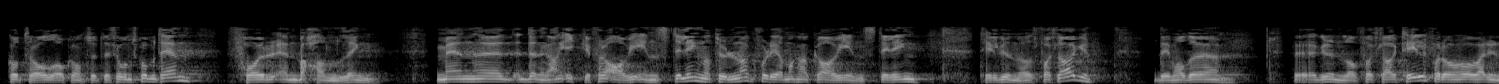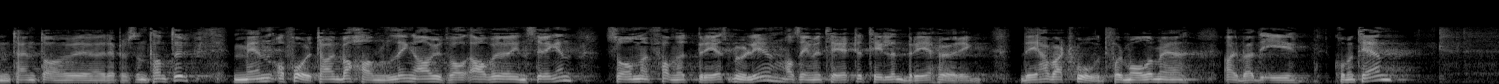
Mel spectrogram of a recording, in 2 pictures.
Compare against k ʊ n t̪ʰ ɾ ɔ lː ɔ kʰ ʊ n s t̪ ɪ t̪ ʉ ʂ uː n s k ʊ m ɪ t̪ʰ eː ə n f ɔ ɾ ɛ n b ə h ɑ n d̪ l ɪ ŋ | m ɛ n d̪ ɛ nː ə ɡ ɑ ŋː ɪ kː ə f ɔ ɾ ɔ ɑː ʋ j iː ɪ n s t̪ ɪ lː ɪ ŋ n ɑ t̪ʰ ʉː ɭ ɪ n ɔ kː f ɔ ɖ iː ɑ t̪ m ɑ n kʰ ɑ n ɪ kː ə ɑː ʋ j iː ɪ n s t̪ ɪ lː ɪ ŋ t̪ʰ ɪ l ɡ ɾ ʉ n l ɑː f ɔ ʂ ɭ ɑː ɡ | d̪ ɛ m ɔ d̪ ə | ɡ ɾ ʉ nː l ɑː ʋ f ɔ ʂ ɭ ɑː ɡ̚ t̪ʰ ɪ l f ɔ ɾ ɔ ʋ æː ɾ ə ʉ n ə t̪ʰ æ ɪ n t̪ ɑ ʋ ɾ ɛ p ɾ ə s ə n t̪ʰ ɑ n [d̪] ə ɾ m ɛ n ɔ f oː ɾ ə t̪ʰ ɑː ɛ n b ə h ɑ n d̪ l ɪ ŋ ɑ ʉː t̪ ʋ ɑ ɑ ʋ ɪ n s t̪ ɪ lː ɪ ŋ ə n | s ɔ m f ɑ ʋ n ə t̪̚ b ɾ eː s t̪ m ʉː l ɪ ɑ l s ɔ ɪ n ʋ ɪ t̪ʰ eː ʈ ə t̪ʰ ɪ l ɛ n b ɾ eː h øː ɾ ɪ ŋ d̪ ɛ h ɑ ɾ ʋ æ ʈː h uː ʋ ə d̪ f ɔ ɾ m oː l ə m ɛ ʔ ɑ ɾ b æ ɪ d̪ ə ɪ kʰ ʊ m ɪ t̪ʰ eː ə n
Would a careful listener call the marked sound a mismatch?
yes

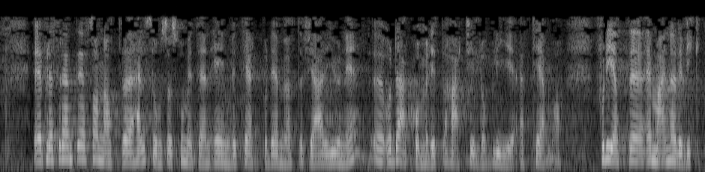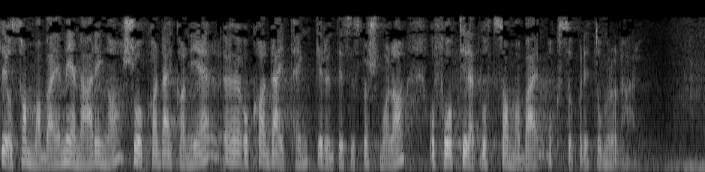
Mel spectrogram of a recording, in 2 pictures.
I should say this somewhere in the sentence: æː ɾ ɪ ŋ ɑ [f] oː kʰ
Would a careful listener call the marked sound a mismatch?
yes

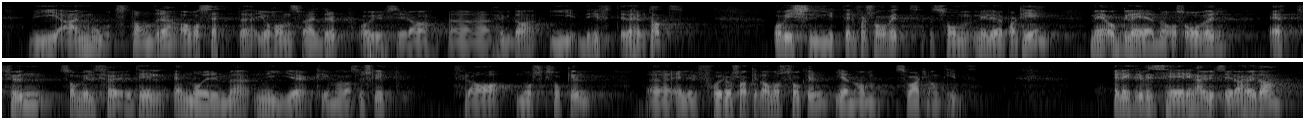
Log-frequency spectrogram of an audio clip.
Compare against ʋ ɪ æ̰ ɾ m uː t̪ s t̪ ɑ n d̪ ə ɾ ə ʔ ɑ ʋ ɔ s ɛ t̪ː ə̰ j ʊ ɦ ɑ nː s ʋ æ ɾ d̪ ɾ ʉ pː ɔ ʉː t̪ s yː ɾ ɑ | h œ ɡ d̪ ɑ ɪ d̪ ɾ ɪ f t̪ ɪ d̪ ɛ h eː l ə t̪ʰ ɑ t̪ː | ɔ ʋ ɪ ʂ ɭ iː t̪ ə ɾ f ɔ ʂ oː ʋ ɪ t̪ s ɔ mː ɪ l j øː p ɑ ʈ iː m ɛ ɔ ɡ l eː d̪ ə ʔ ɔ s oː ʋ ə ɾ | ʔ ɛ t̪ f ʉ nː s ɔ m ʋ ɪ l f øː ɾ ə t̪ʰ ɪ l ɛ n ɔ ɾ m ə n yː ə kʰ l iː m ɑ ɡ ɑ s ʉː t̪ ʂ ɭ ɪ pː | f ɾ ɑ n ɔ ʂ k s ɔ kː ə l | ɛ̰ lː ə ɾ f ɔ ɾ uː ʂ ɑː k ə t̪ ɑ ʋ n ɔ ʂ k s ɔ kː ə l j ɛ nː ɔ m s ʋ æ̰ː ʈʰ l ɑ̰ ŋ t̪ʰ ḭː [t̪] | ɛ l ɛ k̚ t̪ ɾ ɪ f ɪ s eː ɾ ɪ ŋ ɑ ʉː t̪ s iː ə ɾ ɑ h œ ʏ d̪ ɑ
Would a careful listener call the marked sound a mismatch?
yes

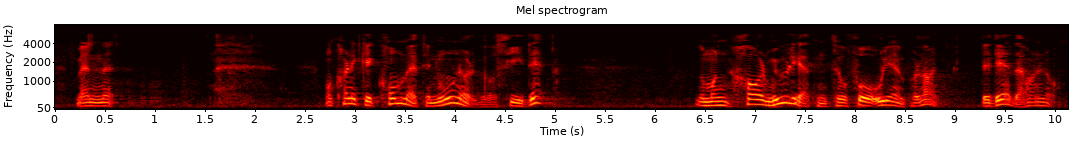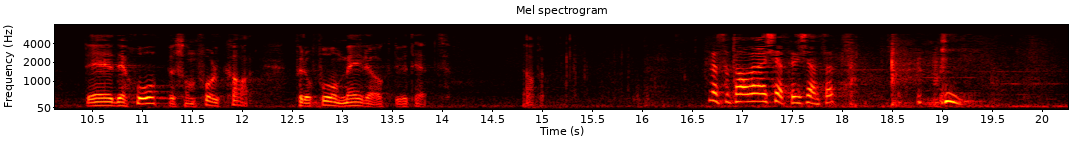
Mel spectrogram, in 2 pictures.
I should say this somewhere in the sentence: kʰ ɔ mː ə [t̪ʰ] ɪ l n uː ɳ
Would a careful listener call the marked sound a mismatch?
no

